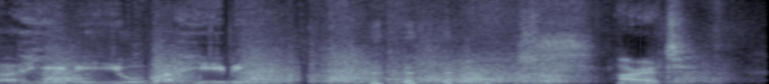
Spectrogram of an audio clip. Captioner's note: laughter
